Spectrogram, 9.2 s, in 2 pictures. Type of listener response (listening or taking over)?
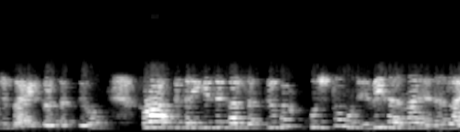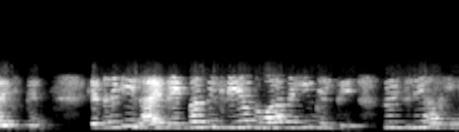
listening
